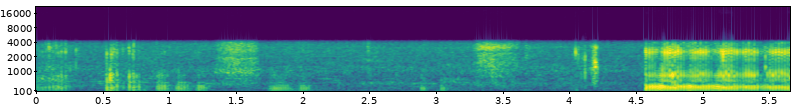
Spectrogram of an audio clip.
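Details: French Bulldog named Sena snorting with a pig-like nasal sound, a run of short rough snuffles and grunts, then a louder, denser stretch of snorting near the end in a small indoor room.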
